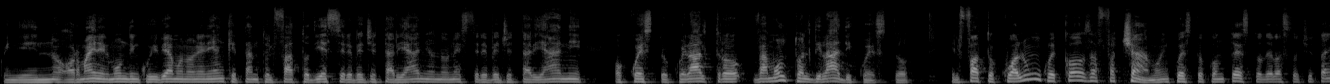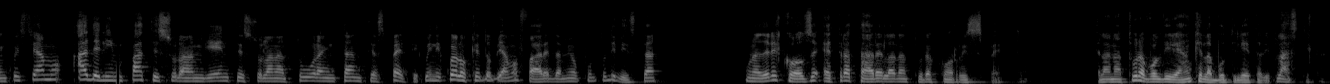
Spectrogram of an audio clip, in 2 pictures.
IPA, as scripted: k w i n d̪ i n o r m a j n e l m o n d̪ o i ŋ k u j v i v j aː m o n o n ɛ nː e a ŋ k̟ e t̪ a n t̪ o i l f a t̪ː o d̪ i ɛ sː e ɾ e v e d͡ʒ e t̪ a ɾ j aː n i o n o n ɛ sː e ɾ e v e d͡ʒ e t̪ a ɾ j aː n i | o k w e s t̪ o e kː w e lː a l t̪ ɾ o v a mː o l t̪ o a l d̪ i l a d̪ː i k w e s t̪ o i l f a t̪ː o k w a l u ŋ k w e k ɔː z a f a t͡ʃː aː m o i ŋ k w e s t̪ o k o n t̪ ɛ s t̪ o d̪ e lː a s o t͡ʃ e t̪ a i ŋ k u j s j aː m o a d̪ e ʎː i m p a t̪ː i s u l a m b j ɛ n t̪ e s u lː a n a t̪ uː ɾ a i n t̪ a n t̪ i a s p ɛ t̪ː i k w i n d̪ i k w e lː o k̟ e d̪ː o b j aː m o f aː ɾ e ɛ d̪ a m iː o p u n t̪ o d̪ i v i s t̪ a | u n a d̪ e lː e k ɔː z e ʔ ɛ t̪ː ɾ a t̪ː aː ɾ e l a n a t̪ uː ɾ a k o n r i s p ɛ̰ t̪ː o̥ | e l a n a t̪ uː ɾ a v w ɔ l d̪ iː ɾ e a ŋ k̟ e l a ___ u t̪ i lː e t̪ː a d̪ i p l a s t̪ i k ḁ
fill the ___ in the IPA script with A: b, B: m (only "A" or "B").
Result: A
